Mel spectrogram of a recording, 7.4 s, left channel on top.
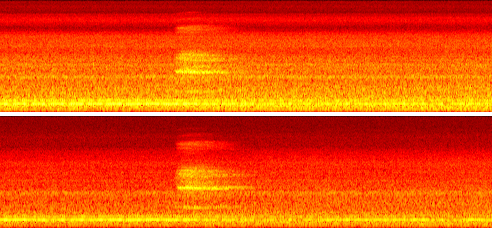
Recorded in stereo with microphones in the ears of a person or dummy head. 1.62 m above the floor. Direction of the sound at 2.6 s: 65° left (ahead or behind).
